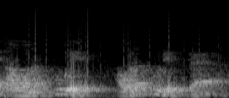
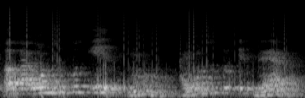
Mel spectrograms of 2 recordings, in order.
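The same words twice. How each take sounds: First: Easy "wanna", "put it" as "puddit"; linked flapped T. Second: High-pitched, hard Ts in "want to put it"; mock over-crisp T. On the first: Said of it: "You can say". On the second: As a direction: show the wrong way, every T in "want to put it" sounded. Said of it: "Don't, don't say that". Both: Shown as a demonstration.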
